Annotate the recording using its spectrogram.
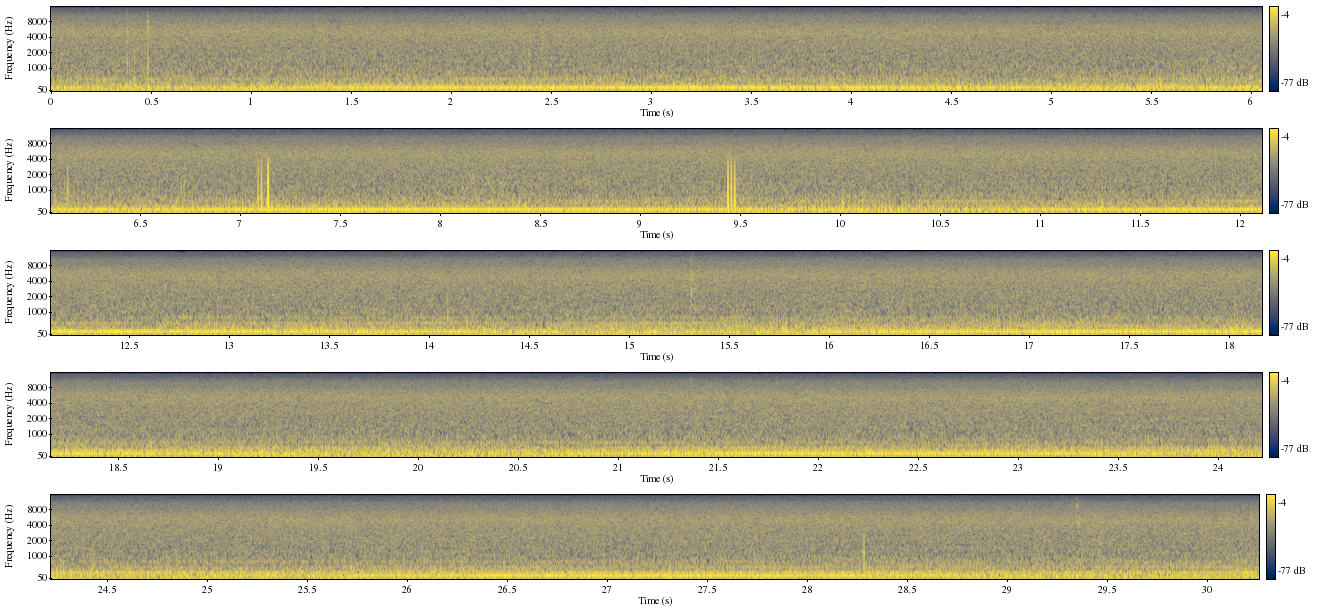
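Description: Steady hiss with a low hum underneath and a few faint steady tones, broken by two short clicks, about seven and nine and a half seconds in.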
